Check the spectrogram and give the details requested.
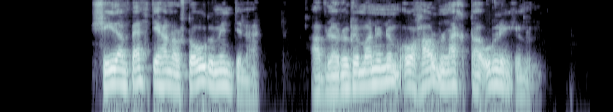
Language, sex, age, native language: Icelandic, male, 40-49, Icelandic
